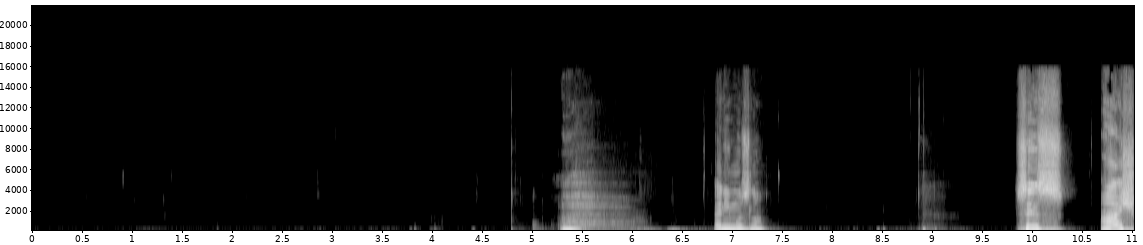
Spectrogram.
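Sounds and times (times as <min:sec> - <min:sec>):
man sighing: 0:05.2 - 0:06.2.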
